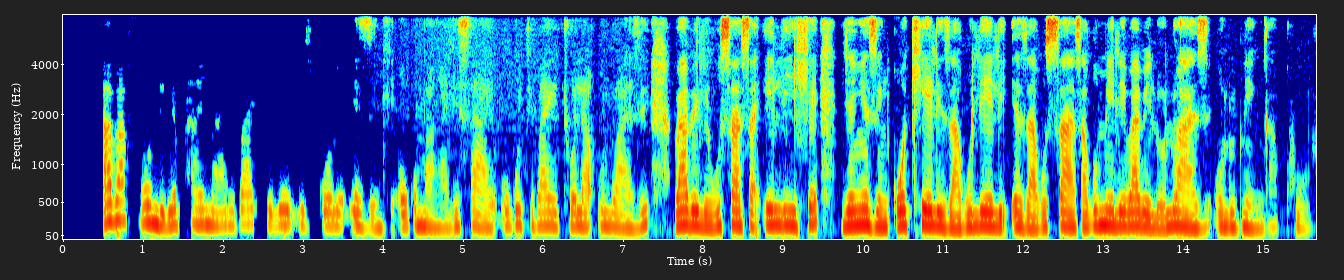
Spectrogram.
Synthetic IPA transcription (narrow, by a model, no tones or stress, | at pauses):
aβafundʱiβɛpʰraimariβakʰɛlɛiziɣɔlɔʔezint͡ɬʼɛʔoɣumaŋalisajɔuɣutʰiβajɛtʰɔlaʔulwaziβaβɛleɣusasa̰ʔeliɬɛnd͡ʒʱɛŋeziŋkʼɔkʰelizaɣuleliʔɛzaɣusasaɣumɛlɛβaβɛlɔlwazioluneŋiɣakʰuːlu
